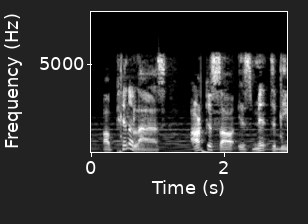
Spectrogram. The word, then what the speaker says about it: Arkansas: Although incorrectly pronouncing the state's name with the hard S at the end is not strictly unlawful or penalized, Arkansas is meant to be pronounced Arkansas.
